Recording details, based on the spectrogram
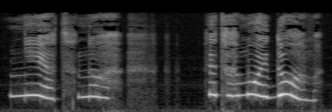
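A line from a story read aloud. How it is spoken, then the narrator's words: Sobbing. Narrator (Russian): рыдала Хиллари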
